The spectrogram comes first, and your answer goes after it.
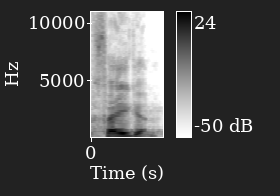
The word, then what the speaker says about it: Fagan: belonged to a family named Fagan, spelled like Reagan, so I say it like Reagan.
